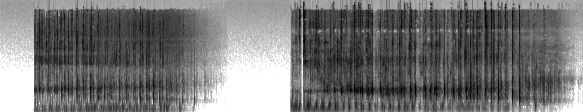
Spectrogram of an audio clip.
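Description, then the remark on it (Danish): Beer from a just-opened can is poured into a glass in two bursts, a short pause between them, with a dense fizzing, crackling foam texture throughout, fairly loud, no voices. “Jeg sad bare så forventningsfuldt og ventede på den der knasende lyd af skum, der sådan efter det er boblet ned i glasset.”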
